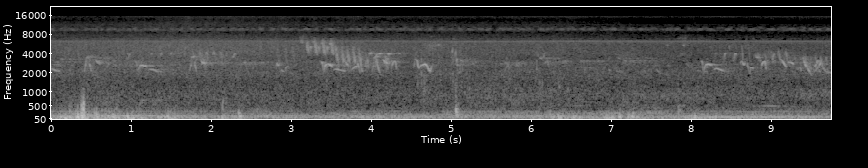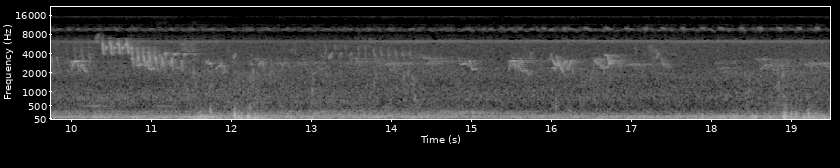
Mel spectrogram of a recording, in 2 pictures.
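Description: Songbirds chirping and giving quick trills on and off, over a steady low outdoor rumble.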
